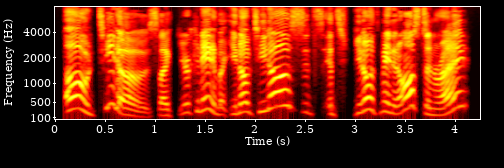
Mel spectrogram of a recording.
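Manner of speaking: high, chatty imitation of the cop; mock-cheerful police officer; cop's voice. Cop voiced in retold traffic stop.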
